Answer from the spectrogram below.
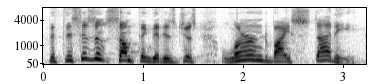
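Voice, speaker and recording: A male pastor delivering a sermon in a loose, conversational way, restarting phrases as he goes. His voice is fairly high and bright, with lively, swooping intonation. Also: moderate pace.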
